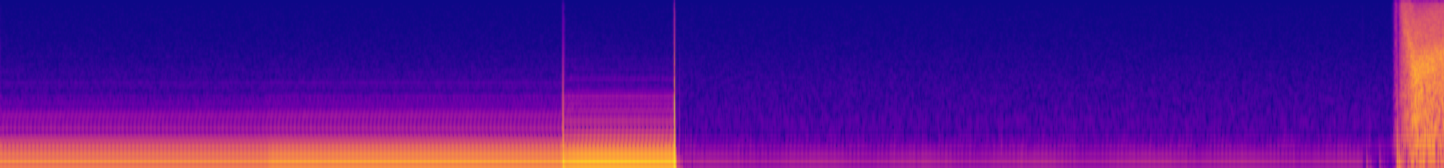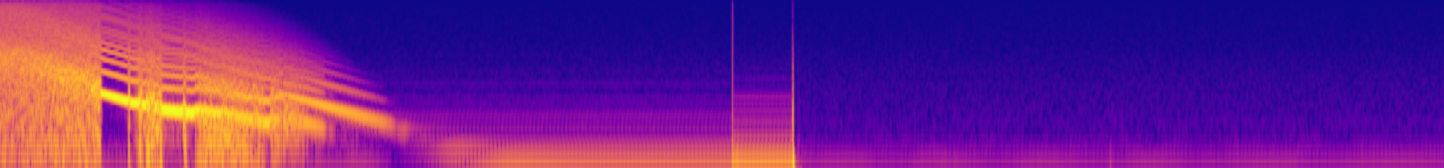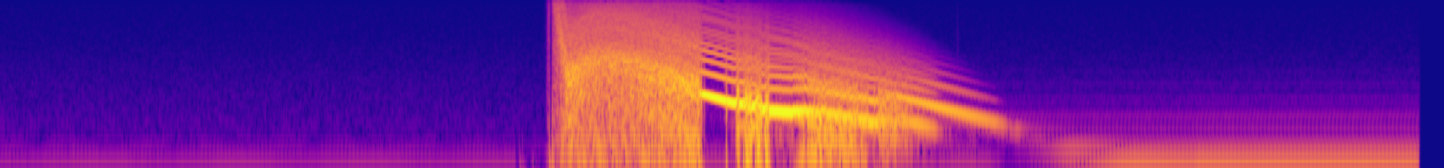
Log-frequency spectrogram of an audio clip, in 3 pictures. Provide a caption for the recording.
Strange T.V. sound
the sound my small t.v. makes when it one turns it off.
